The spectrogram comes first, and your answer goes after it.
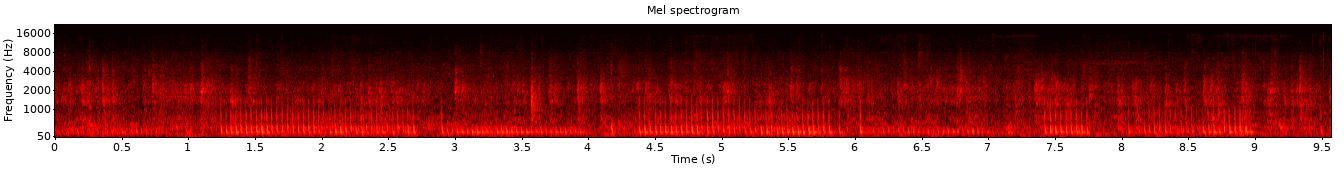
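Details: Calm brown-and-white pet cat being stroked, giving a steady low purr in repeated bouts of one to two seconds separated by short pauses, matching inhale and exhale, with light handling noise.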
